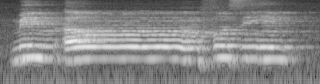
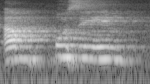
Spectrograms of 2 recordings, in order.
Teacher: Fa-nya harus menimbulkan ada suara, ada nafas yang terhembus. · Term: huruf fa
